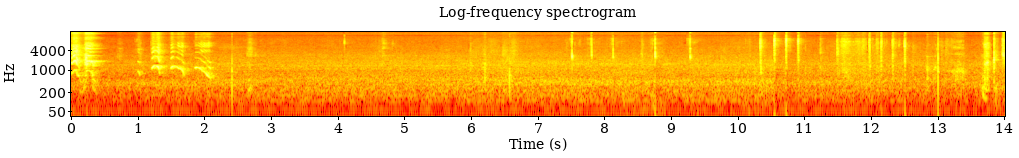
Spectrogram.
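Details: Several short, high whines from puppies yearning for their mother in the first two seconds, sliding downward in pitch, then a stretch of low hiss broken by scattered sharp clicks and taps.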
